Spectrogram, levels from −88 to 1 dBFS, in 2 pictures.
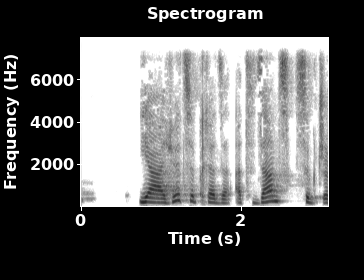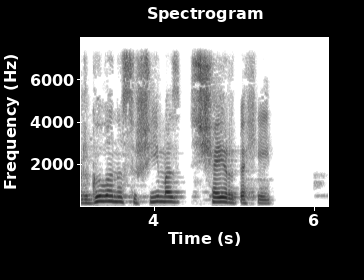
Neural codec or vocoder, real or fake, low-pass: none; real; 7.2 kHz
